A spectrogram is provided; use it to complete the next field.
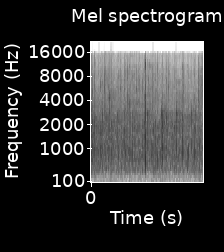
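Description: Church audience applause at Uptown Church, for a man who shared his story: a dense, steady patter of many hands clapping at moderate loudness, with a few sharper individual claps standing out, and no talking.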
